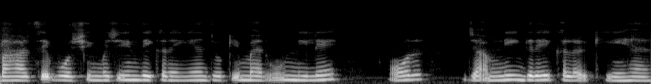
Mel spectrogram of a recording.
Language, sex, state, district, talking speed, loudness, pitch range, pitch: Hindi, female, Punjab, Pathankot, 155 wpm, -16 LUFS, 190-205 Hz, 195 Hz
